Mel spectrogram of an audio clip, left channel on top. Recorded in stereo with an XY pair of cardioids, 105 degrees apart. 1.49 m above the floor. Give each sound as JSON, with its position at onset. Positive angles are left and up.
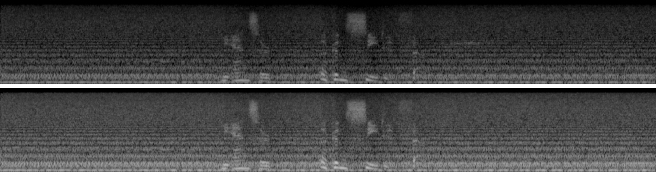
{"t": 0.0, "sound": "a drone", "azimuth_deg": -60}
{"t": 2.2, "sound": "a man speaking", "azimuth_deg": -60}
